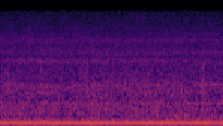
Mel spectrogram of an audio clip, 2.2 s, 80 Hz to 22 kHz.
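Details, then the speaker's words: Ilet 102-1 tape recorder power amplifier, heard through test speakers. After replacing the 815/817 output transistors, one channel has a steady fine snow-like hiss over a low hum that does not change with volume or balance. "начинает в кавычках сыпать снегом. От громкости не зависит. От громкости не зависит. От баланса тоже не зависит."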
